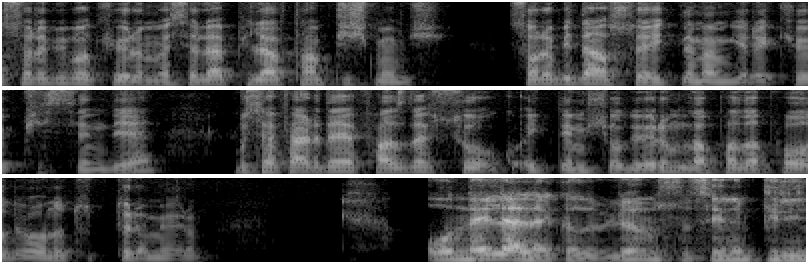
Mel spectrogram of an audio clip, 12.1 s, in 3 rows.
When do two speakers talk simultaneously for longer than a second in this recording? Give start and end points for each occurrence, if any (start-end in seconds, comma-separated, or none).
none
